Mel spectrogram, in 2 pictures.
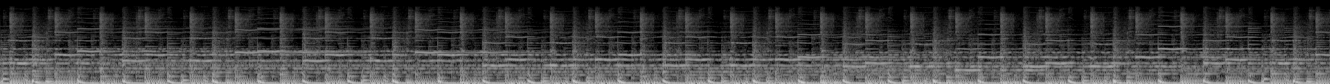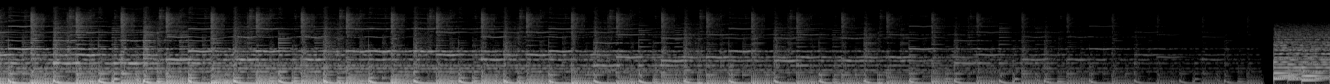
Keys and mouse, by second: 3.3 click, 4.4 click, 6.0 click, 6.6 click, 7.5 click, 9.9 Return, 9.9 click, 11.1 shift+click, 12.2 shift+click, 13.6 shift+click, 14.1 Return, 14.1 shift+click, 15.2 shift+click, 16.5 shift+click, 17.6 Return, 19.2 shift+click, 20.5 shift+click, 21.7 Return, 23.9 Return, 23.9 shift+click, 24.3 shift+click.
